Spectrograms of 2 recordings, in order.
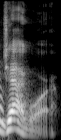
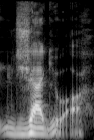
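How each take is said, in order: First: It is said with an American pronunciation. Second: It is said with a British pronunciation. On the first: "say it the Americanized way" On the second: "which is the British inflection of the word Jaguar"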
